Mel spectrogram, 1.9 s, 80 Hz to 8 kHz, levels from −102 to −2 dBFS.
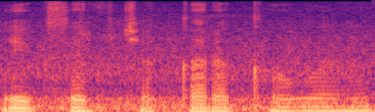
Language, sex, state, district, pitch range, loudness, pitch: Hindi, male, Uttar Pradesh, Lucknow, 100-110 Hz, -16 LUFS, 105 Hz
